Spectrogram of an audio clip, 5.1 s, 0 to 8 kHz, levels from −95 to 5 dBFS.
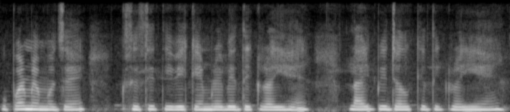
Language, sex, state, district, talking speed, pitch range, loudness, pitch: Hindi, female, Arunachal Pradesh, Papum Pare, 190 wpm, 205-220 Hz, -15 LUFS, 210 Hz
